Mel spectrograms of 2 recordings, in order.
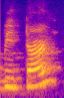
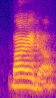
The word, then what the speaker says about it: vital: vital, vital, vital. It's like when you're saying vitamins. Okay. Vitamins, vitamins. La T pierde ahí sonido. Eso es lo que no. Vital. Yes, it sounds more like a R.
